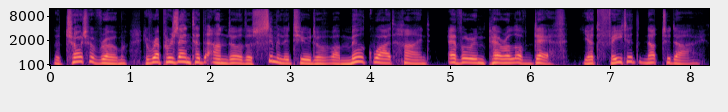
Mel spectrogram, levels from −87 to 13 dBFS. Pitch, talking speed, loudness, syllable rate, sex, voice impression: 180 Hz, 165 wpm, -18 LUFS, 4.8 syllables/s, male, very masculine, old, thick, slightly relaxed, powerful, slightly bright, soft, muffled, slightly fluent, raspy, slightly cool, intellectual, slightly refreshing, sincere, calm, slightly friendly, reassuring, unique, elegant, wild, lively, kind, slightly intense, slightly modest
